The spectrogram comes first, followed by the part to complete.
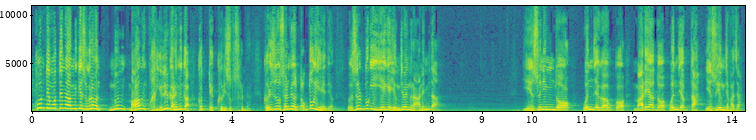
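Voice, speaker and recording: A man's voice: very high voice, sing-song, brisk. A man preaching a sermon as pastor. He tells stories in a colloquial way, hits his points with short emphatic exclamations, and throws rhetorical questions at the congregation.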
